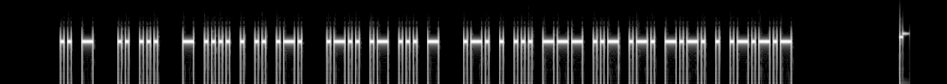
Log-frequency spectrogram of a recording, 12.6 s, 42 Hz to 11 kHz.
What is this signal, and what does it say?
Morse code, heard as a keyed tone, about 25 wpm, 700 Hz. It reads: IT IS THEIR LAST RESOURCE.
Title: Sentences from Top 1300 Words 25wpm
